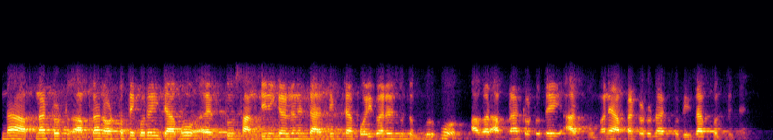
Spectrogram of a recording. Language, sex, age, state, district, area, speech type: Bengali, male, 18-30, West Bengal, Purulia, urban, conversation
